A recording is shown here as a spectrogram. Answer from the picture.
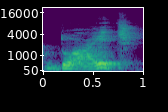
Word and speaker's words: Deutsch: जैसे मान लीजिए DEUTSCH यानी ड्वाइच। ड्वाइच आपकी जर्मन भाषा को कहा जाता है, जो हम सीख रहे हैं जर्मन भाषा, तो इसका उच्चारण होगा ड्वाइच।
